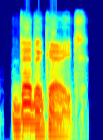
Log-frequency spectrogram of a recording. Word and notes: dedicate: British English

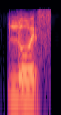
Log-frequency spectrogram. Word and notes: loess: Indian

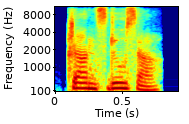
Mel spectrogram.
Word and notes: transducer: Indian

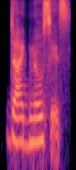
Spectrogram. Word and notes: diagnosis: Indian

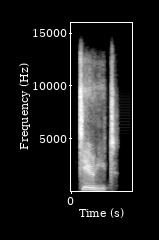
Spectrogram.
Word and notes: terete: Indian

